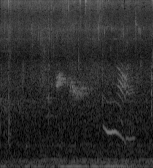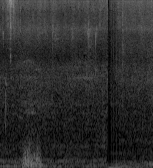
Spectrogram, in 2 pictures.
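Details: Rescue cat with kittens, eating together: a short, soft mew that slides downward, preceded by faint high chirps, then a dull thump and a click over a steady low background rumble.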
